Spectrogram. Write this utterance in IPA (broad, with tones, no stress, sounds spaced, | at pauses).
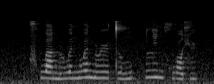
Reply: ʈ͡ʂʰ w a˨˩ n ɻ w ə˧˥ n w ə˥˧ n ɻ ɻ̩˥˩ t̪ ʊ˧˥ ŋ | l i˥˩ n x w ɔ˨˩ ɕ y˦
